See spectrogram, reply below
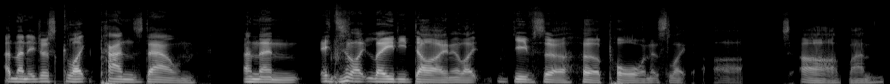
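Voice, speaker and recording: Speaking slowly in a lowish voice that's pushed and bright yet smooth, this British co-host discusses a TV soap on a casual podcast. He acts out what the characters say and doesn't hold back on swearing. There's no room sound, and the quality is studio level.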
